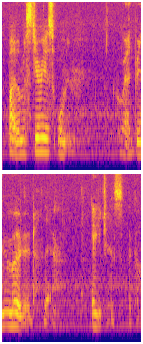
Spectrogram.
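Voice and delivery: fading into an eerie whisper; hushed creeping horror. A narrator's reading. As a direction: let it trail off into a spooky hush. Ghost story's eerie climax.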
